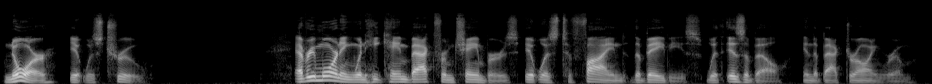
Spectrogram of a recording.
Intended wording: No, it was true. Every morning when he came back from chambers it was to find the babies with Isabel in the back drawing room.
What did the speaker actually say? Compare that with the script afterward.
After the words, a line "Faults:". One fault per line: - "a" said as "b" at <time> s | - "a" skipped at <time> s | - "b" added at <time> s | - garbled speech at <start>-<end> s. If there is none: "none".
Nor, it was true. Every morning when he came back from chambers it was to find the babies with Isabel in the back drawing room.
Faults:
- "No" said as "Nor" at 0.0 s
